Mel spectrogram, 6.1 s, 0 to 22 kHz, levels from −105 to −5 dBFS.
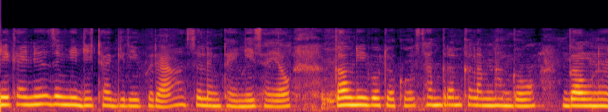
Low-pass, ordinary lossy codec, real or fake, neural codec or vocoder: none; none; fake; codec, 16 kHz, 4 kbps, FreqCodec, larger model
